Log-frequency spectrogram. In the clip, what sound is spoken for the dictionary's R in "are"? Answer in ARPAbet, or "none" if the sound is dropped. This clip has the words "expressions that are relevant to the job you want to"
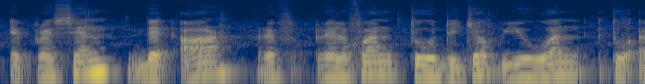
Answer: R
